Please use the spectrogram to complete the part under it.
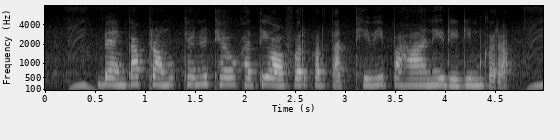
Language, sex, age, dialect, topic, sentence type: Marathi, female, 18-24, Varhadi, banking, statement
